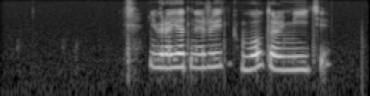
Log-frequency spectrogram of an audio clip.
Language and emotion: Russian, sad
